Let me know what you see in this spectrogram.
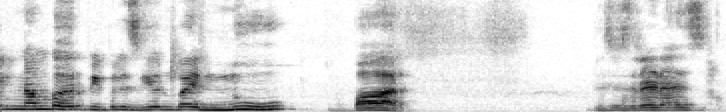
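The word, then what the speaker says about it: ν: Frequency ka symbol over here will be using, this is pronounced nu.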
